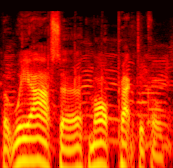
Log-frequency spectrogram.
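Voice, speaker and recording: In a radio drama, a male actor plays an earnest working-class Victorian Freemason who declaims in lofty, archaic phrases. He's animated and preachy yet keeps a measured pace. Music plays beneath his voice.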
